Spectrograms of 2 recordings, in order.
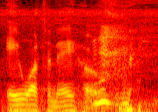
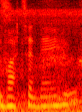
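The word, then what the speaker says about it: Zihuatanejo: We're in Awatenejo. We are not. Say Watanehu. Say Watenejo. Say it right.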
